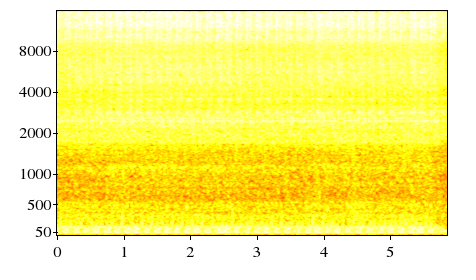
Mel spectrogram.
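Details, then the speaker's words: Long-abandoned Eleanor-style Mustang project, first start after over a decade, hot-wired: loud, lumpy idle with uneven, stumbling low beat, "a typewriter"; seems dead on about two cylinders, rough idle misfire, cause unconfirmed. "It's running. It ain't running really good though, but it's running. Hey, it's idling too. Oh, it sounds bad. It's dead on like 2 cylinders for sure. She's a typewriter."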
